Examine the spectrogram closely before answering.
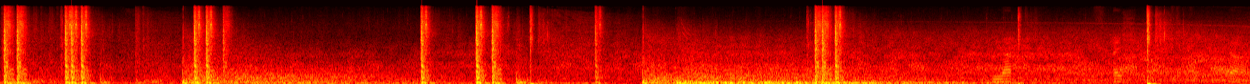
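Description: A light machine gun fires loud shots.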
